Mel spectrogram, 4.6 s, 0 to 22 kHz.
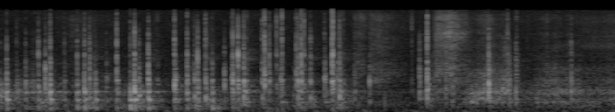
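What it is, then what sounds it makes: Cardboard milk carton. Long painted nails tap quickly on the top face of a 1 L Tetra Pak milk carton made of laminated paperboard, lying on its side on a table and likely full. About 22 short, dry, hollow clicks with a slight mid-range ring come in irregular bursts. A brighter scratchy rustle follows before fading out.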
